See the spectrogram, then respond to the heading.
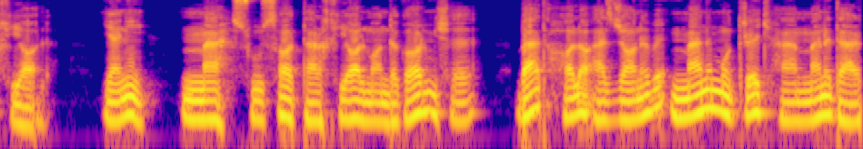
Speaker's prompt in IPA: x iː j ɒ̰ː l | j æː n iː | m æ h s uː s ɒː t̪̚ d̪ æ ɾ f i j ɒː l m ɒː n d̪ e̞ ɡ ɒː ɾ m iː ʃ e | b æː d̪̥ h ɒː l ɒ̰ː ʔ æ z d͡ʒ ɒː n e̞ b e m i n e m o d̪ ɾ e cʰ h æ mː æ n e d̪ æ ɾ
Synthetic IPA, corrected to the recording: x i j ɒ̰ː l | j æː n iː | m æ h s uː s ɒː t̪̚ d̪ æ ɾ x i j ɒː l m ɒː n d̪ e̞ ɡ ɒː ɾ m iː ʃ e | b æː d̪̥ h ɒː l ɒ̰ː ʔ æ z d͡ʒ ɒː n e̞ b e m æ n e m o d̪ ɾ e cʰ h æ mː æ n e d̪ æ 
